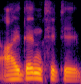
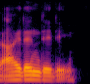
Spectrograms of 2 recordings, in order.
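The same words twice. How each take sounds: First: The T is a crisp, strong T. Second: The T is flapped and sounds like D. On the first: "Similarly, identity" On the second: "they'll say identity"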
